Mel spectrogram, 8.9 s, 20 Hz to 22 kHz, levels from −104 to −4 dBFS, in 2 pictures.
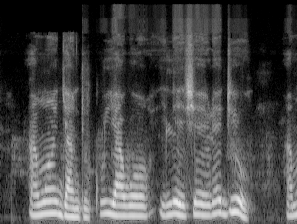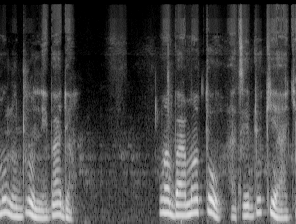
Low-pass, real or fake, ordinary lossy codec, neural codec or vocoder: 19.8 kHz; real; Opus, 24 kbps; none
